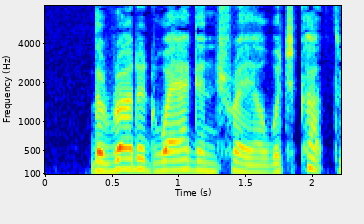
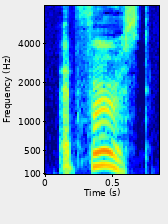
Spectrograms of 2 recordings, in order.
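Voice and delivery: ordinary delivery

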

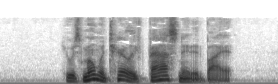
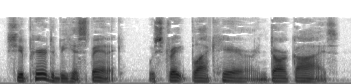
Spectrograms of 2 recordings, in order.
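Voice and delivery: plain reading voice

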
